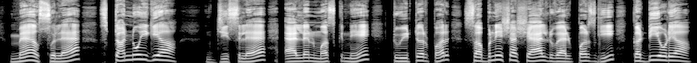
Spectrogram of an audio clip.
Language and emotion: Dogri, surprised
